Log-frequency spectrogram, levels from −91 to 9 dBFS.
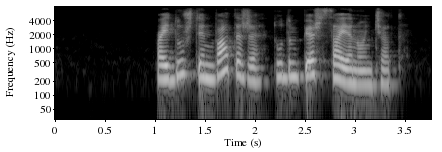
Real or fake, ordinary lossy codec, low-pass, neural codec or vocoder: fake; Opus, 64 kbps; 7.2 kHz; codec, 24 kHz, 3.1 kbps, DualCodec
